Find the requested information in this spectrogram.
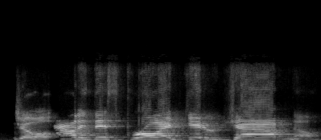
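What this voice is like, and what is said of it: Put-on South Philly accent. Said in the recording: “the Philly accent yes, South Philly.”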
